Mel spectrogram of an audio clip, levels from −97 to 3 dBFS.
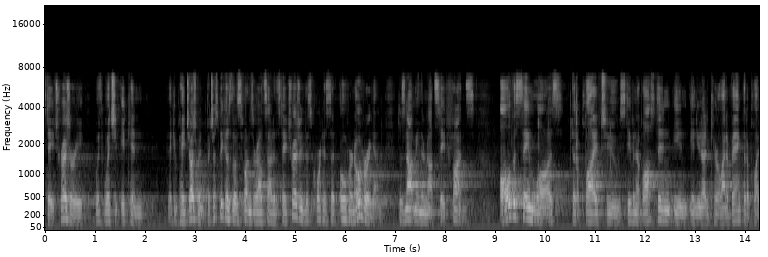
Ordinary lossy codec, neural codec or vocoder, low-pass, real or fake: AAC, 48 kbps; none; 7.2 kHz; real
